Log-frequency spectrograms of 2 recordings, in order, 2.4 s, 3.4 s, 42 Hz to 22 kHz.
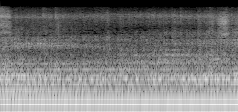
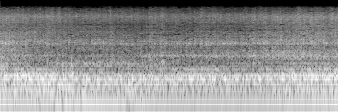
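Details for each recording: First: Skid steer, sat for 5 years, new engine fitted, running at 36°F: steady low drone with even firing and no knocks or misses; normal running. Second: Skid steer, sat for 5 years, new engine fitted, running at 36°F: steady, somewhat uneven diesel idle with faint light scraping underneath; owner suspects a cover touching at the back, not confirmed.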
